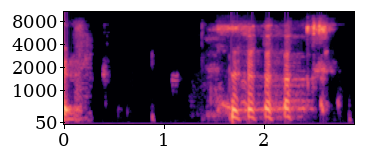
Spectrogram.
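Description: A man shouts in the background: a run of four or five short, strained vocal bursts in quick succession, moderately loud but somewhat distant, after a mostly quiet opening.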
